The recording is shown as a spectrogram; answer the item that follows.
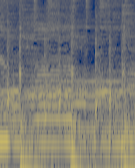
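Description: A Turkish folk dance tune (oyun havası) played live on a bağlama, a long-necked plucked lute, with a hand drum beating a steady rhythm.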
